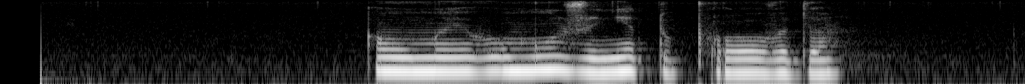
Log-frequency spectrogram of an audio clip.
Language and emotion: Russian, sad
